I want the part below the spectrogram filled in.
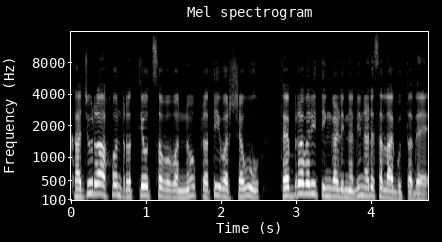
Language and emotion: Kannada, neutral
